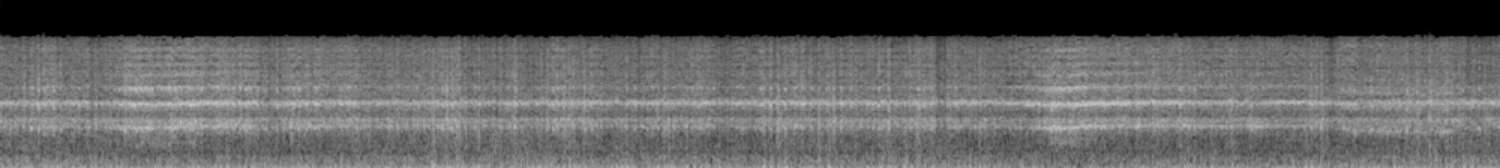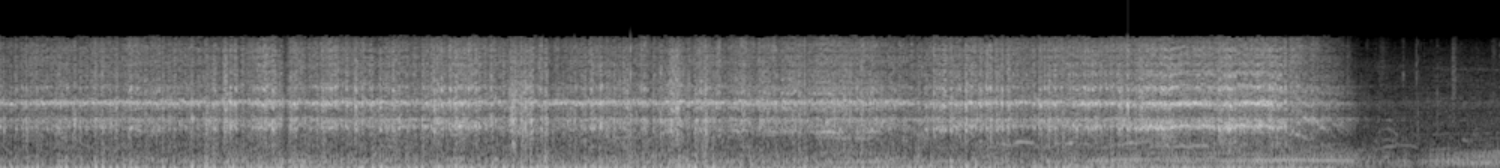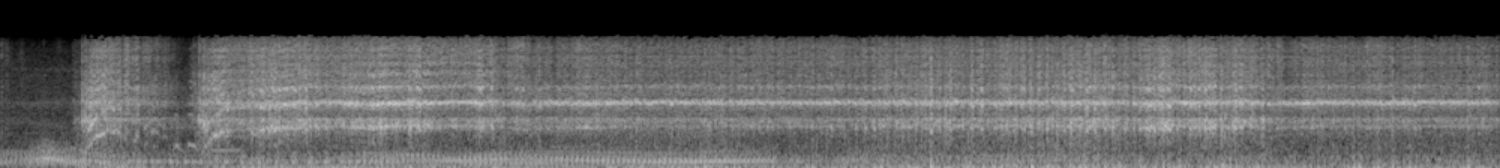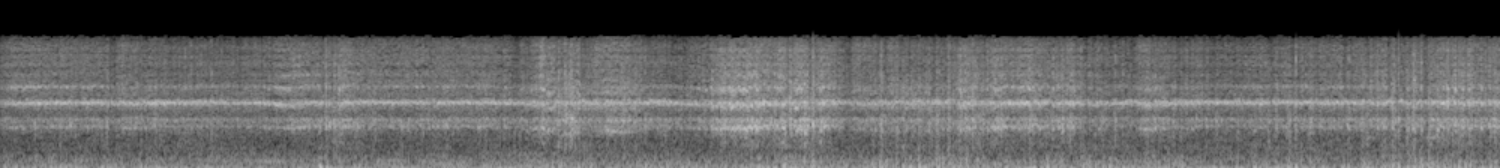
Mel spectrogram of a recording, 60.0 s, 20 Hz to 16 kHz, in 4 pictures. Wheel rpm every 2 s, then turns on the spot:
230, 230, 230, 230, 230, 230, 230, 220, 230, 230, 220, 210, 230, 200, 20, 30, 190, 230, 240, 230, 230, 230, 230, 230, 230, 220, 220, 220, 230, 230.
28-30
